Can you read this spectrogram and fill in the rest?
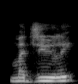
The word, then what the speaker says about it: Majuli: Just Keep Buying by Nick Majuli, and that is the pronunciation, that correct one, I've got it correct eventually, and Investing for Growth by Terry Smith, and Invest in Your Way to Financial Freedom by Robin Powell and Ben Carlson.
